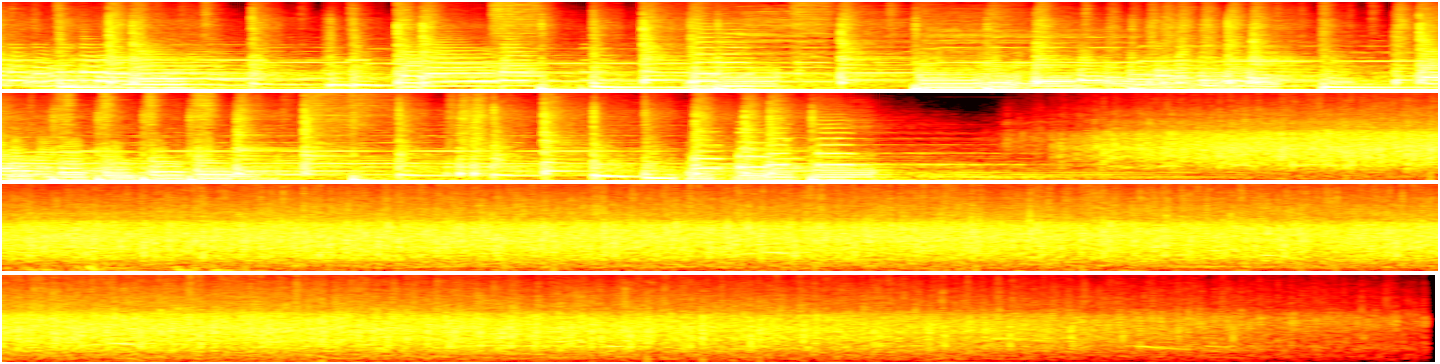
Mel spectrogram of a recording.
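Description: Live jazz-fusion band with electric guitar, electric bass, drum kit and keyboards playing loudly, then stopping sharply on a final hit about eleven seconds in. A concert audience then applauds steadily, fading out near the end.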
